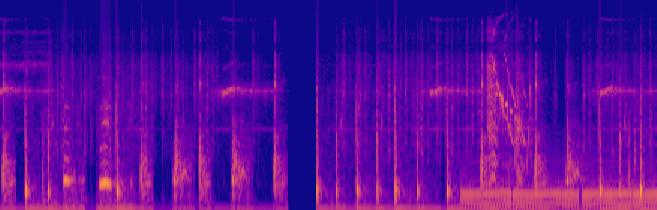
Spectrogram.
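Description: A game character's footsteps patter quickly across the ground.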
